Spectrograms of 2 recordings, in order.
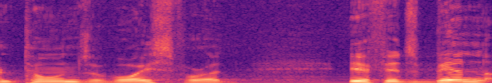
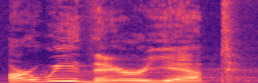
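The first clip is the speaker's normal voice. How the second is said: a playful called-out question, pitched up; mock bellow; 7 semitones higher than usual. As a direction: call it out like a bored kid on a trip. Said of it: "so I bellowed out".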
